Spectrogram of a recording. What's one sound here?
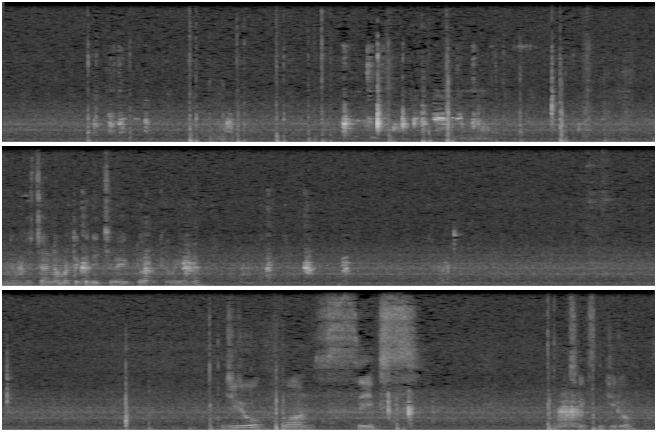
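Keys clack on a computer keyboard in short bursts.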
